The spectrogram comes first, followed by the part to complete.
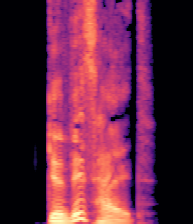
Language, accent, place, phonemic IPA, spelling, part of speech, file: German, Germany, Berlin, /ɡəˈvɪshaɪ̯t/, Gewissheit, noun, De-Gewissheit.ogg
- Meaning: certainty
